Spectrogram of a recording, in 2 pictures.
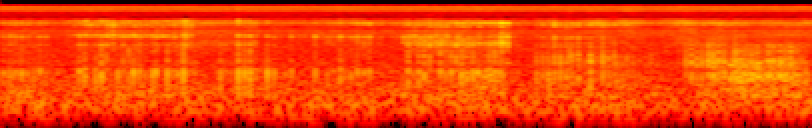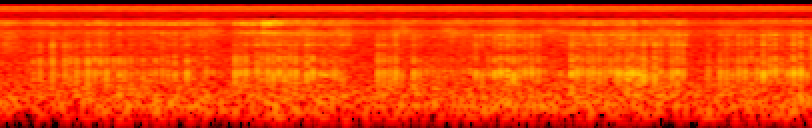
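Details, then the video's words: A contented kitten purring as someone scratches its chin; dense, throbbing purr that rises and falls with each breath, louder around the middle, close and intimate with light scratching sounds. "KITTEN PURRS AND ENJOYS BEING SCRATCHED ON A CHIN"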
